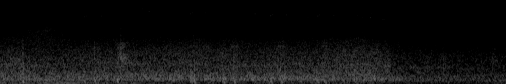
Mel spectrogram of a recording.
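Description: Footsteps thud quickly across a wooden bridge.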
